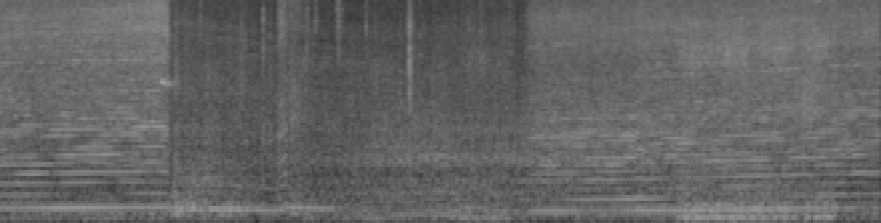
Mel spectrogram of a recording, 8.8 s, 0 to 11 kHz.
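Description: Sustained engine drone of a BMW M4 race car in the iRacing sim at Road America, a steady harmonic roar that shifts pitch through gear changes and accelerations, loud and continuous throughout, with a faint voice underneath.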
